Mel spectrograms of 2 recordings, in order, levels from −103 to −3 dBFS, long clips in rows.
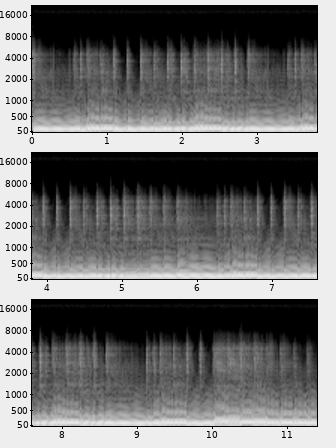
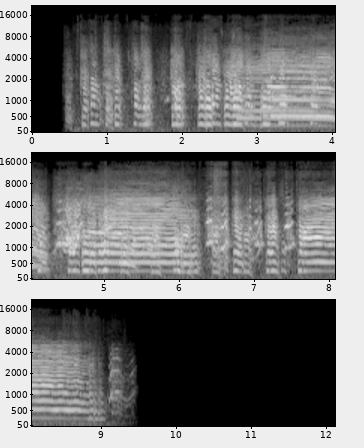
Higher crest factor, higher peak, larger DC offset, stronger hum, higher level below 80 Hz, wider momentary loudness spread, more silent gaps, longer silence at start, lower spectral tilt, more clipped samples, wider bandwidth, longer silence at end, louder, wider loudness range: second, 6 dB vs 20 dB; second, -12 dBFS vs -4 dBFS; neither; neither; first, -30 dBFS vs -68 dBFS; second, 1 LU vs 15 LU; neither; second, 0 s vs 0.45 s; first, -11.5 dB/octave vs -1.5 dB/octave; neither; second, 4.8 kHz vs 16 kHz; second, 0 s vs 2.9 s; about the same, -19 LUFS vs -20 LUFS; second, 0 LU vs 7 LU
